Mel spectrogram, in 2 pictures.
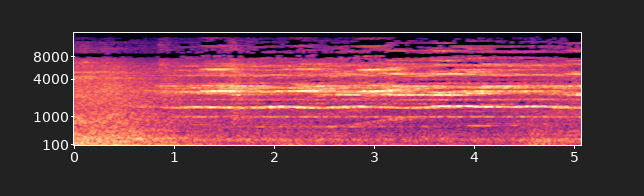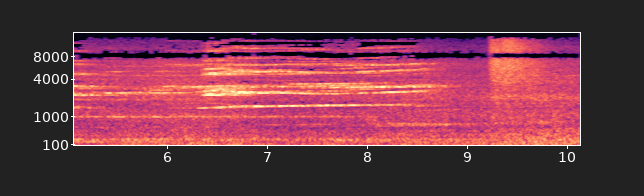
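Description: A subway train's motors whine in rising and falling tones.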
